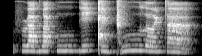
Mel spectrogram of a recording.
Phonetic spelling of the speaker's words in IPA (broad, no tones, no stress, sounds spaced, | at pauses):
f ɹ a ɡ w a k uː ɡ e ǃ ɛ̃ ɖ ɡ͡ǁ uː l ʌː ɳ t ã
